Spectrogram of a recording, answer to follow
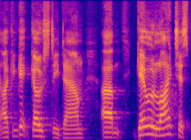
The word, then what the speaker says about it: Gerulaitis: Gerulaitis, by the way, it's a hard G because that name is, I think, Lithuanian, of Lithuanian descent, and a Lithuanian friend of mine said it's Gerulaitis.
